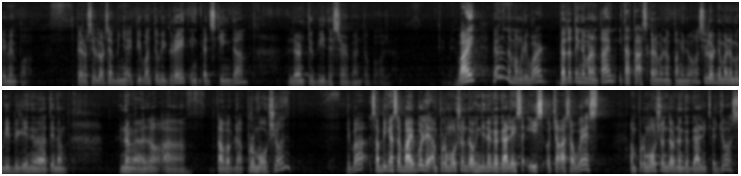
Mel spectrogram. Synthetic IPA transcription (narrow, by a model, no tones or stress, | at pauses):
ʔɛjmɛnpo̰ | pɛːɾo̞sɪloɹd̪̚saːbɪɲaʔɪfjʊwant̪ːʊbiɡɹejt̪ɪnɡad̪skiŋd̪ɐm | lɛɹnt̪ʊbid̪ɐsɛɹvɐnt̪ɔvo̰l | ʔɛmɛnwajmɛːɾo̞nːɐmɐŋɾɪwaɹd̪̚d̪aːd̪ɐt̪ɪŋnɐmanɐŋt̪ajmʔɪt̪aːt̪ɐʔaskɐnɐmanɐŋpɐŋɪnoʔo̞nsɪloɾd̪nɐmanɐmɐɡ̚bibɪɡajnɐd̪aːt̪ɪnɐŋ | nɐŋɐɐno̞ʔa̰ | t̪aːwɐɡ̚nɐpɾomowʃon | d̪ɪbasaːbɪŋasɐbajbolɛʔɐŋpɾomowʃond̪ɐwhɪnd̪iːnɐɡaːɡaːlɪŋsɐʔist̪ʔo̞t͡ʃɐkasɐwɛst̪̚ | ʔɐŋpɾomowʃond̪ɐwnɐɡaːɡaːlɪŋsɐd͡ʒo̞s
